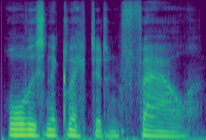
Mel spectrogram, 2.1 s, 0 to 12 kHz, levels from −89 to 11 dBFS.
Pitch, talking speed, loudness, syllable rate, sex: 115 Hz, 145 wpm, -16 LUFS, 3.7 syllables/s, male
